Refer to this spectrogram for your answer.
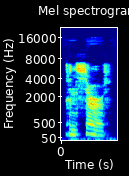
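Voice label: "conserve", US English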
